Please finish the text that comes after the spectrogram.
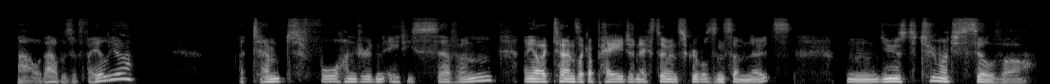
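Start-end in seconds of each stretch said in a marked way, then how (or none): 0.2-4.6 low, grumbling mutter, spoken as an aside to oneself. Narrating a scene, the speaker voices a man at his notes, muttering to himself. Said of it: "you hear him like muttering like".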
